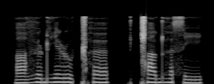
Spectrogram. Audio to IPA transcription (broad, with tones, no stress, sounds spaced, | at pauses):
a˨ v ø˦ ɖʱ i˦ ɭ u˦˨ ǁʰ œ˦ | ǁ a˦ ɖʱ ə˦ s i˨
